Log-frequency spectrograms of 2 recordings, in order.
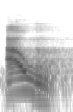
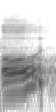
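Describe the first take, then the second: First: The vowel glides from a to u. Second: The vowel is one steady o sound. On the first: The speaker calls it right. "Berikan huruf vokal u ketika baca waw sukun. Au" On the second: The speaker calls it wrong. "bukan o"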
